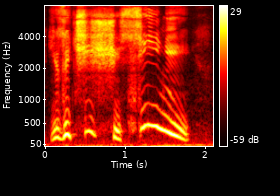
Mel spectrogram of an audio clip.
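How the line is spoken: Shrill squeal. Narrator (Russian): взвизгнула Роза Константиновна

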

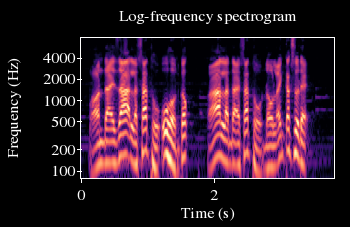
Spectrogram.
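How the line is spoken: Barking, fierce. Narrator (Vietnamese): Tên hán tử lùn thấp, béo tròn nói như quát

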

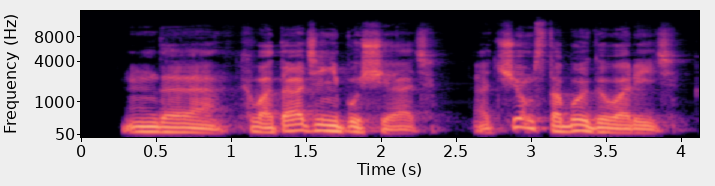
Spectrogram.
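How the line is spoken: Sigh. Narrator (Russian): вздохнул прибалтийский гость

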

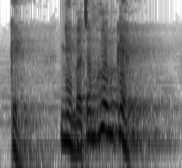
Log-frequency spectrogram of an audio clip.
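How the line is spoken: Panicked scream. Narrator (Vietnamese): tiếng hét thất thanh

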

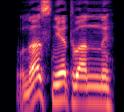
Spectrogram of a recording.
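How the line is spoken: Plain. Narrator (Russian): сказал доктор

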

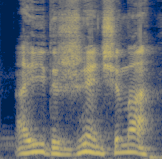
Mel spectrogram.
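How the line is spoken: Yelling. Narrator (Russian): заорал я

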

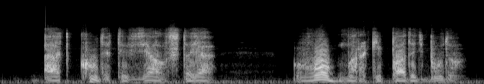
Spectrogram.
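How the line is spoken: Quiet disapproving question. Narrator (Russian): Тихо, но неодобрительно спросила

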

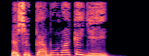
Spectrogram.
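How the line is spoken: Loud. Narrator (Vietnamese): Nhạc Linh Sang lớn tiếng nói

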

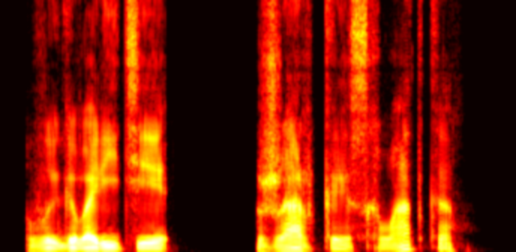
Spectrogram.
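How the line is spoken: Low voice, doctor. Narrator (Russian): сказал вполголоса доктор

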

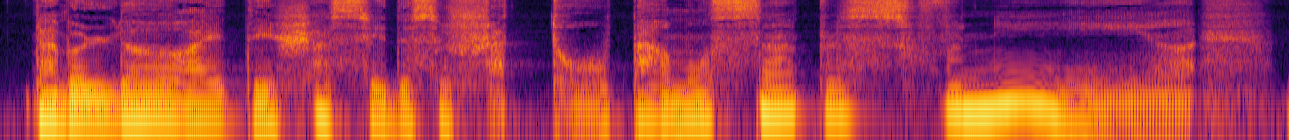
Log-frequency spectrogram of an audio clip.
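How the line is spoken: Hissing voice. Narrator (French): dit-il d'une voix sifflante

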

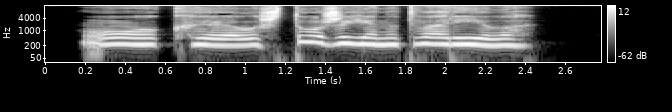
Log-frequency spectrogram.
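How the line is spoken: Moaning. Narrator (Russian): Простонала Дилан

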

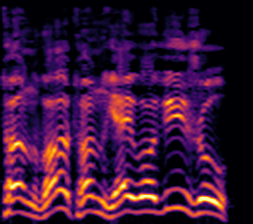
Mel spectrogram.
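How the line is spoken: Shout from behind door. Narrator (Russian): крикнул голос за дверью

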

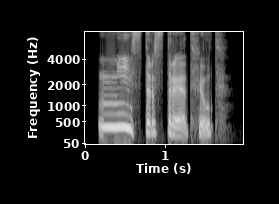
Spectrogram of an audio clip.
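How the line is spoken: Moan. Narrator (Russian): простонала она

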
